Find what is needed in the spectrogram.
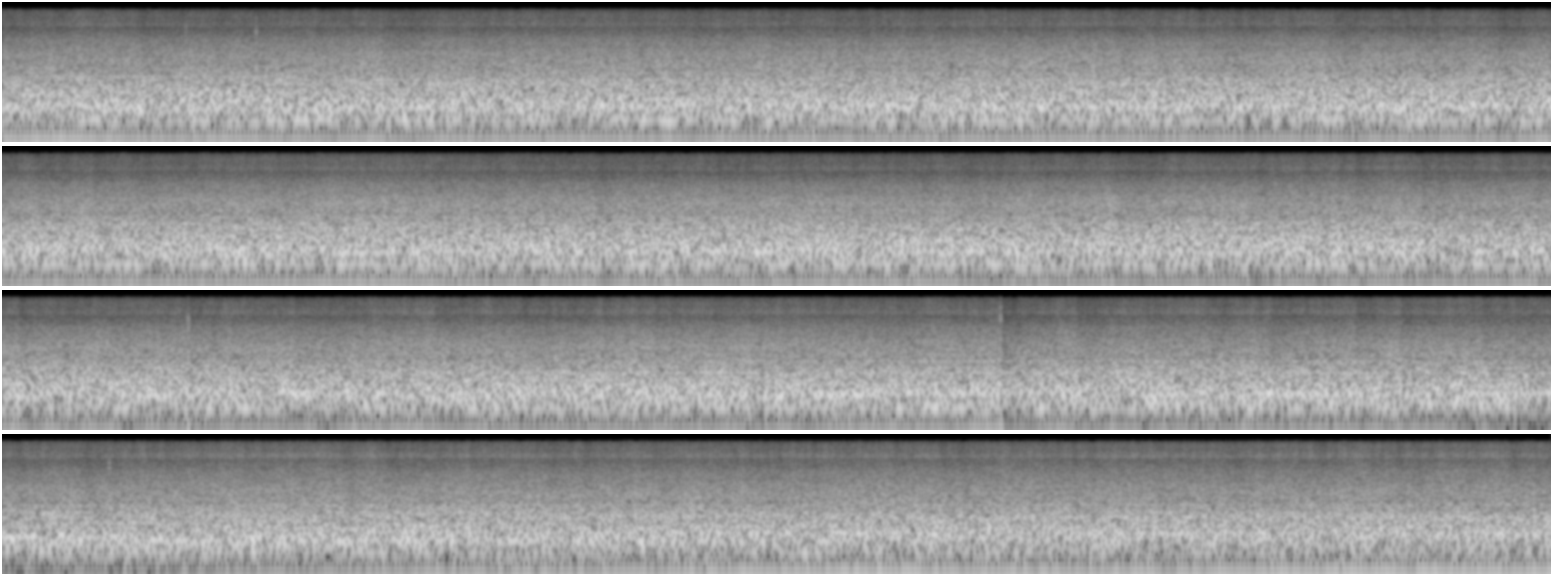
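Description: Grain dryer running under test after its broken drive chain was repaired: a loud, steady machinery noise that holds unchanged throughout.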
